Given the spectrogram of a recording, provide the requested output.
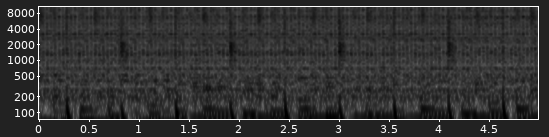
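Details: Toyota HiAce van engine running: low rumble with a loose, irregular knock tapping through it; engine knocking.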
